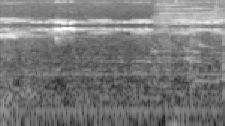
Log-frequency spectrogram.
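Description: Crickets chirp in a steady, continuous high-pitched trill, fairly quiet and unbroken, with no voices.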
